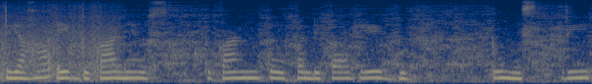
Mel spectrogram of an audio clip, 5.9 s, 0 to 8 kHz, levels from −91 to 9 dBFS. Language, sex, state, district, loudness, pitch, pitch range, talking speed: Hindi, female, Chhattisgarh, Sarguja, -34 LUFS, 220 Hz, 210-225 Hz, 120 wpm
